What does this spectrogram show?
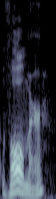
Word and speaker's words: Vollmer: Vollmer.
